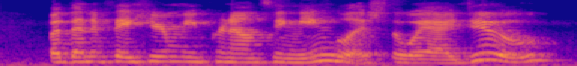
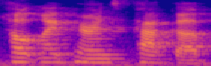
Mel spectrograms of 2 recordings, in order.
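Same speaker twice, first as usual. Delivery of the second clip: normal talking voice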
